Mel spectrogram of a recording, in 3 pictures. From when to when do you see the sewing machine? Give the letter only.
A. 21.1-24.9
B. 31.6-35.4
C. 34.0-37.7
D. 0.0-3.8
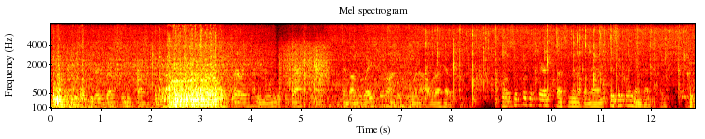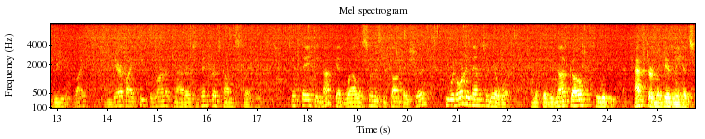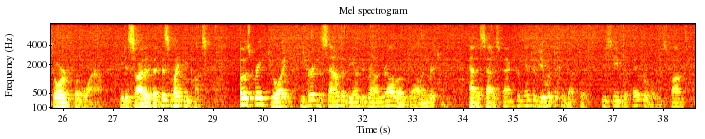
D.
